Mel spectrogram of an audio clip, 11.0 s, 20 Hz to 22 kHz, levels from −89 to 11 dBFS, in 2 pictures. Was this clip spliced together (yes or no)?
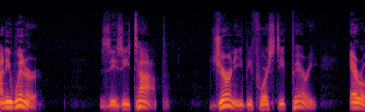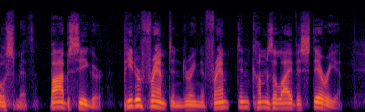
no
